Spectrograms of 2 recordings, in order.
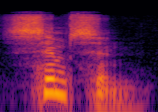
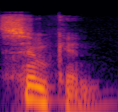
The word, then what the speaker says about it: Simpson: persists you may say my name is Simpson not simkin at a private dance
